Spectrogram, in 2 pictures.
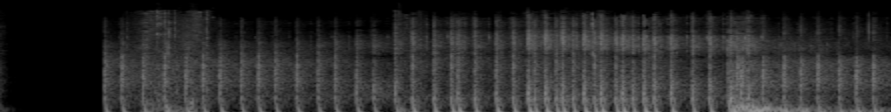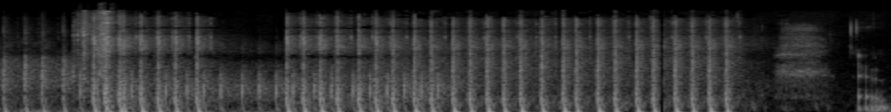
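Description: Rapid automatic gunfire from PUBG Mobile hammers in long, dense bursts with brief pauses and a single-shot gap midway, loud and close, with faint echoing tails.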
